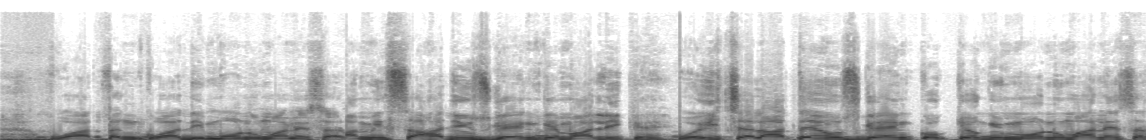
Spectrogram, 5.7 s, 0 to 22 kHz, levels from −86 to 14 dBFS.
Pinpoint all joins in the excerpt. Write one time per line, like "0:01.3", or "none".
0:01.7
0:03.4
